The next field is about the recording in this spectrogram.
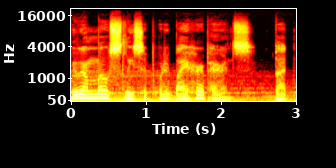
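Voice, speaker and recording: A man's voice rises and falls in a lively way while music plays behind him. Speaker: narrator. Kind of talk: horror story narration.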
